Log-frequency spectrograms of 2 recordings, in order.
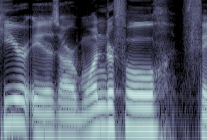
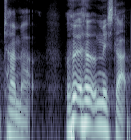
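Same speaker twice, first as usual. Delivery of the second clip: ordinary talk, nothing marked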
